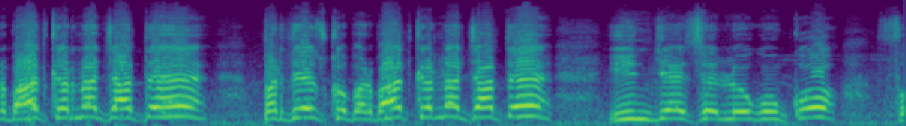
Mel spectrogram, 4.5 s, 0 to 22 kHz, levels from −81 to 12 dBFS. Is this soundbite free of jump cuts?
yes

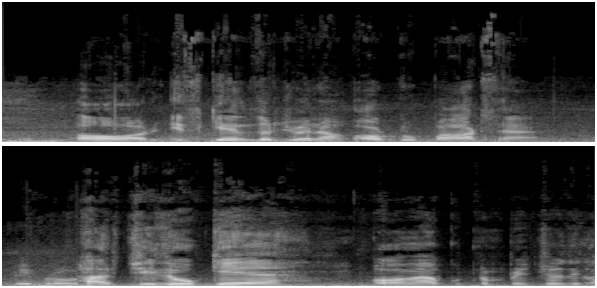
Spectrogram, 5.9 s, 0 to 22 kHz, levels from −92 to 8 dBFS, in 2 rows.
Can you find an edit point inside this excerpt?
yes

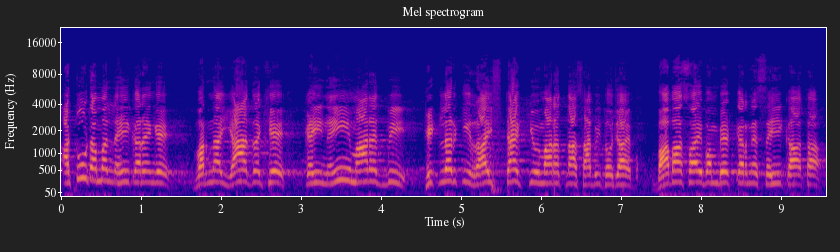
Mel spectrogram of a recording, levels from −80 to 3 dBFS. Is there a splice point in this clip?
yes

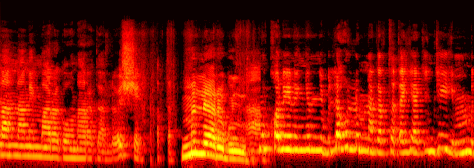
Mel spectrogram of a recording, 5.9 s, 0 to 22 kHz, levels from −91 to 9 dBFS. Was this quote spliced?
yes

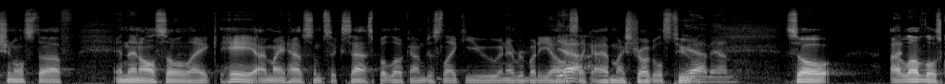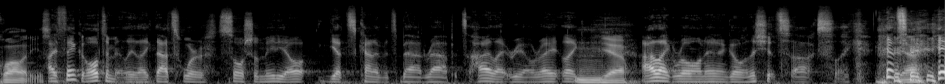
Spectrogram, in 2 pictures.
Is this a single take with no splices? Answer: no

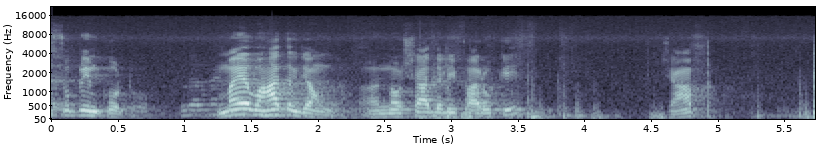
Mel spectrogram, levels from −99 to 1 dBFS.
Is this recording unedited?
yes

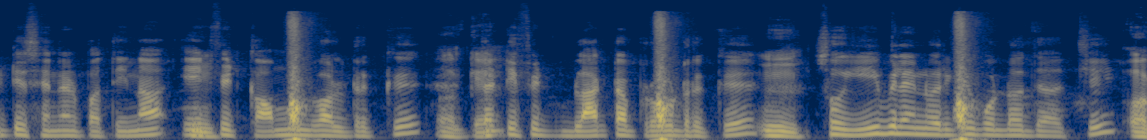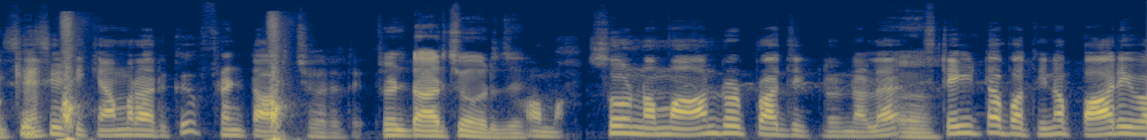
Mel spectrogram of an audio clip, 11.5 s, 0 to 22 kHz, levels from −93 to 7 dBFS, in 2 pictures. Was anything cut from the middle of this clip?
yes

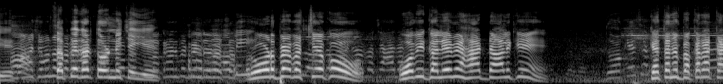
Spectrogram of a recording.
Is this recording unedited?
no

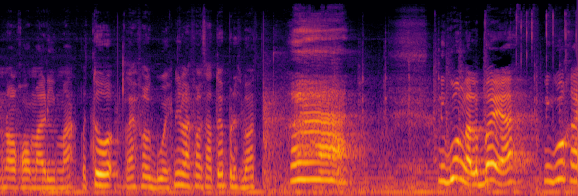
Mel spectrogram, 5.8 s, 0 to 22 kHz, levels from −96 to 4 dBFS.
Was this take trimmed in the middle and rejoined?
yes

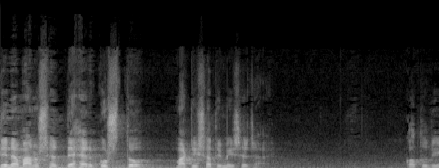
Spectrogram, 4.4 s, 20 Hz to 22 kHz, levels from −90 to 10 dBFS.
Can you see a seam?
no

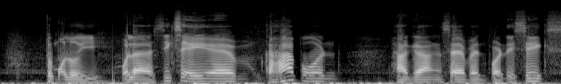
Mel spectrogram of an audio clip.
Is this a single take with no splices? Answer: no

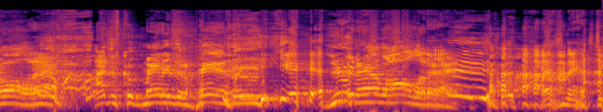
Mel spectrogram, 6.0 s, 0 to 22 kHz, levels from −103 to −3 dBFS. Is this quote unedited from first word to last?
no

